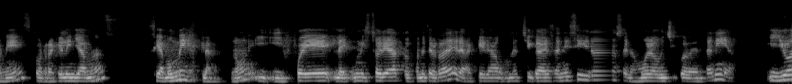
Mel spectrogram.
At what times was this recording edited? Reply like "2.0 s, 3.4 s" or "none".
none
